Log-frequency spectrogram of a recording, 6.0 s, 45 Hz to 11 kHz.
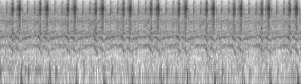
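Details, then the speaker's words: Mitsubishi D1800 tractor, KE95 diesel with ND injection pump being overhauled, primed after timing and fueling trouble: steady rhythmic cranking under two beats a second, never fires. "we got nothing so let's look a little deeper"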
